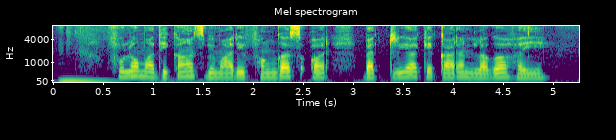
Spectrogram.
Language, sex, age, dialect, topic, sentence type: Magahi, female, 18-24, Central/Standard, agriculture, statement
